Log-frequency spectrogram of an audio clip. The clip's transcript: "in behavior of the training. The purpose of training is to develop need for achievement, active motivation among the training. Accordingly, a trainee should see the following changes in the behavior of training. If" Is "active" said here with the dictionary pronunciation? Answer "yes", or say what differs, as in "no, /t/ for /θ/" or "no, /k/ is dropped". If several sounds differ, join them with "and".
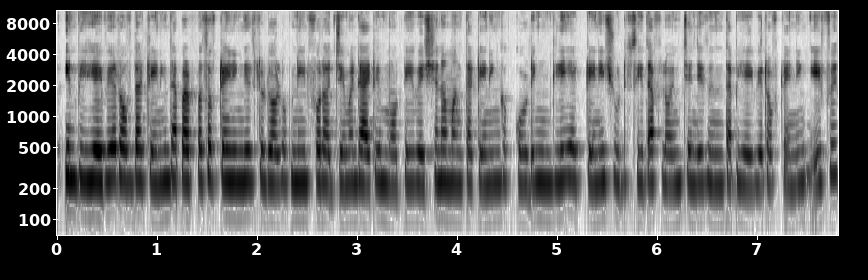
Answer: no, /k/ is dropped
